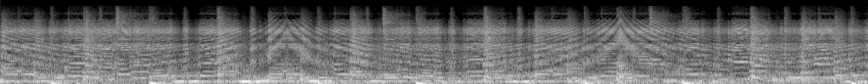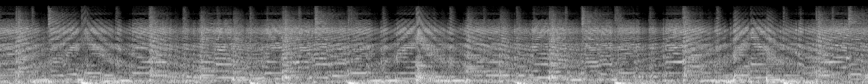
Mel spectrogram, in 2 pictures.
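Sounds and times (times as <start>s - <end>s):
music jam with flanger effect: 0.0s - 17.3s.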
